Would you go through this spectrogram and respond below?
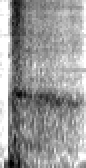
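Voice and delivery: short breathy laugh. Real, not acted. Player amused by own accent attempt, short laugh. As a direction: laugh at yourself briefly.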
